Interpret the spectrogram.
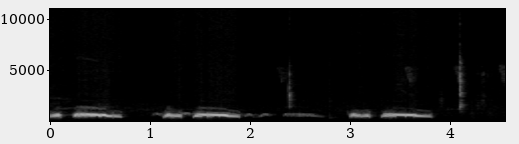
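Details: Urging coos from a spotted dove decoy bird in the 'giọng thổ' style meant to provoke other doves: three quick double coos, short note then drawn-out falling one, with faint soft coos and two tiny high clicks.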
